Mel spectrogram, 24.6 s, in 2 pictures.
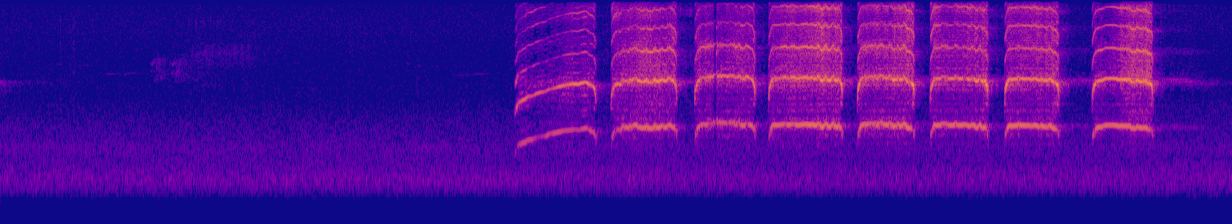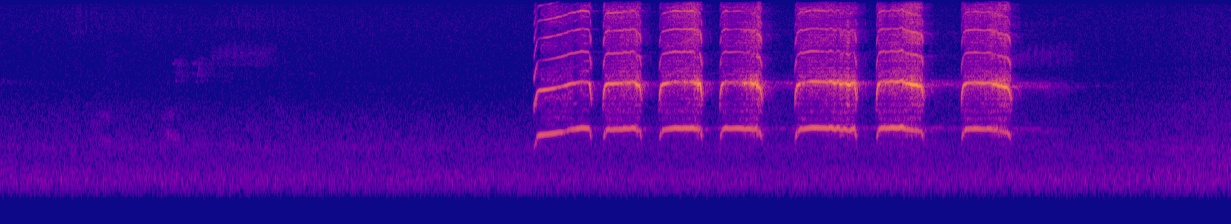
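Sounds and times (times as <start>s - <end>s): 
Prairie Falcon Falco mexicanus calling: 5.2s - 11.6s, 17.7s - 22.6s.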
